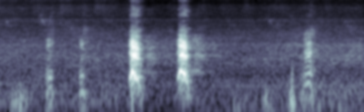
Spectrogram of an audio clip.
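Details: Barbet father and son dogs having fun in a pool on a hot summer day; a couple of soft yips lead into two loud barks close together, then a fainter single bark.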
